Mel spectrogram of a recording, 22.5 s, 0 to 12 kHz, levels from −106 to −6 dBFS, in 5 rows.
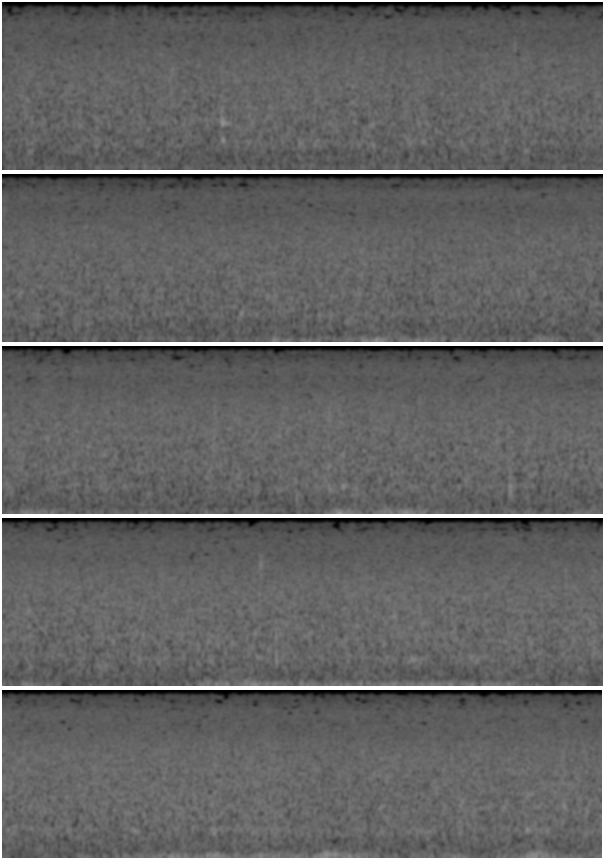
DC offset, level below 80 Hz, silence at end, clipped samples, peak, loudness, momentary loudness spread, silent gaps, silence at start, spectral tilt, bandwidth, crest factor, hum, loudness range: under 0.1%; -64 dBFS; 0 s; under 0.1%; -30 dBFS; -46 LUFS; 2 LU; none; 0 s; -0.5 dB/octave; 11.5 kHz; 18 dB; none; 1 LU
